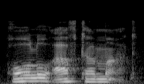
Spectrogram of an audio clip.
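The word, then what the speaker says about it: полуавтомат: Poluavtamat. Poluavtamat. The two stresses actually.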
